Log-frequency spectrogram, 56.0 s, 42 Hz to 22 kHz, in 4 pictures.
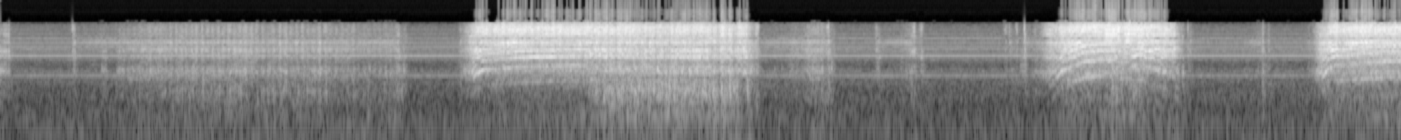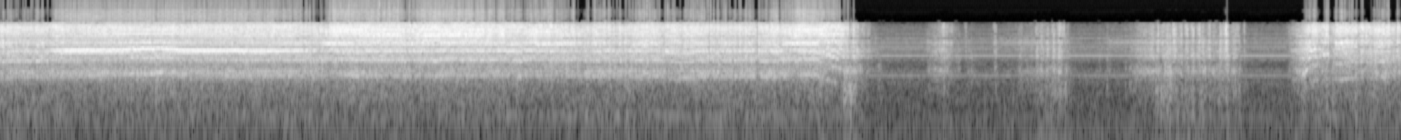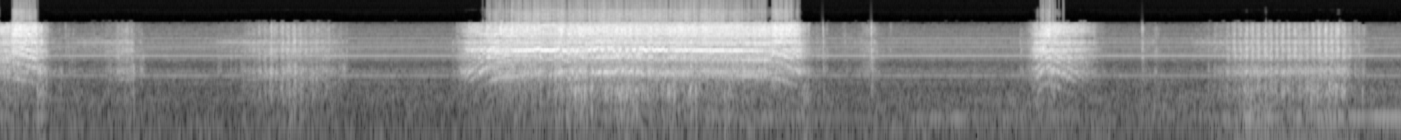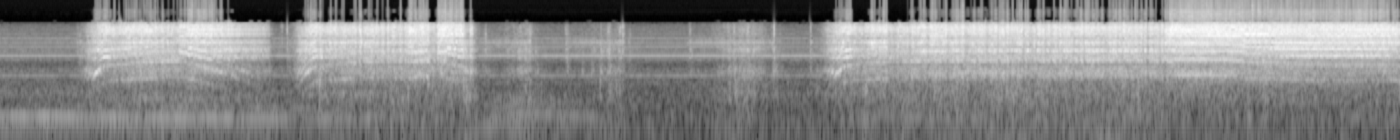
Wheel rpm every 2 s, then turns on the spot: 10, 20, 80, 120, 0, 80, 40, 190, 200, 200, 200, 40, 10, 70, 50, 20, 90, 190, 20, 10, 30, 70, 90, 70, 10, 130, 200, 180.
2-4 22-26 28-32 40-42 46-48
